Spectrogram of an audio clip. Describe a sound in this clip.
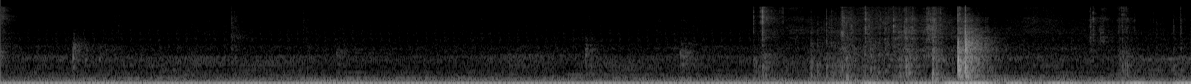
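Objects are set down with light taps on a glass counter.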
